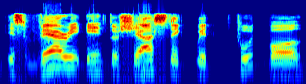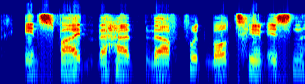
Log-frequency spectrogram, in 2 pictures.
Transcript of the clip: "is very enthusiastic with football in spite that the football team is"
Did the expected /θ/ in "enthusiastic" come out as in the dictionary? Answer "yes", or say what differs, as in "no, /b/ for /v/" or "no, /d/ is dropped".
no, /t/ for /θ/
